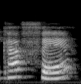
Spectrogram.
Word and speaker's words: café: E café, por mais que a palavra café tenha apenas 2 sílabas, a última é a sílaba tônica.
